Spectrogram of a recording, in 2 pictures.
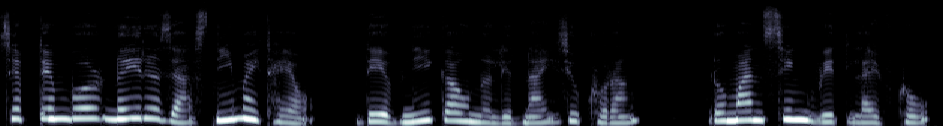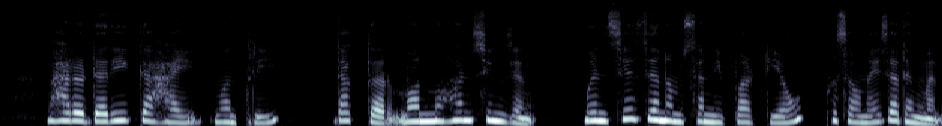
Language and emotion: Bodo, neutral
